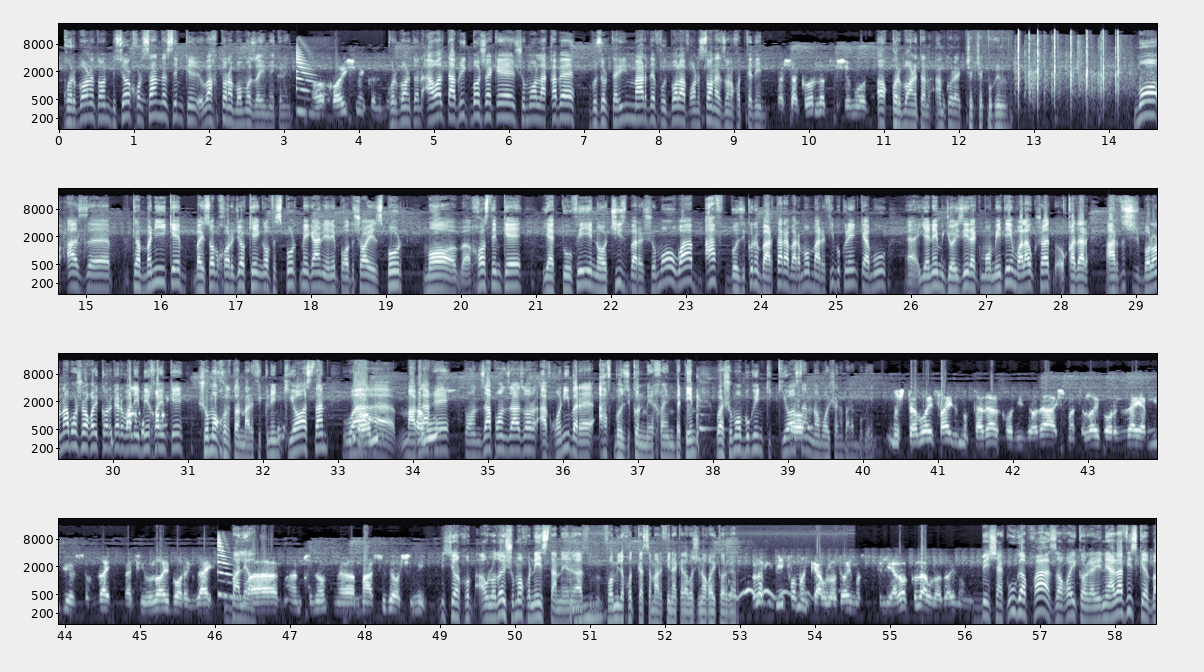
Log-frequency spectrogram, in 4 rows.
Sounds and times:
Speech: 0.0s - 12.7s, 14.4s - 58.5s
Music: 0.0s - 58.5s.

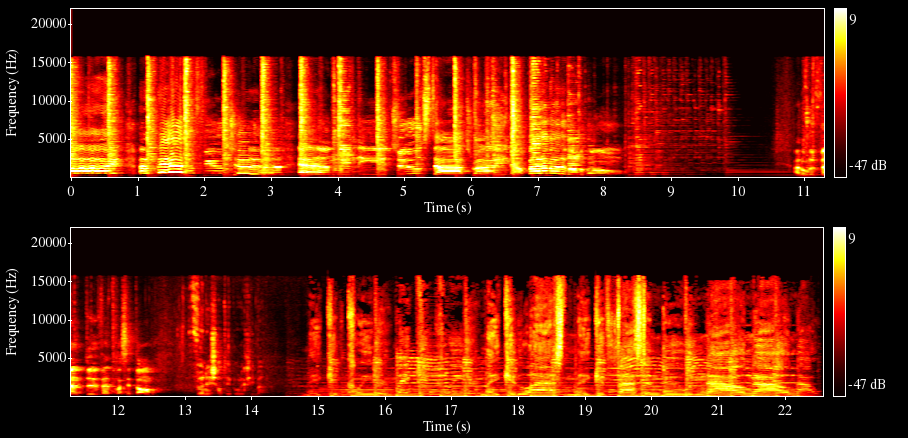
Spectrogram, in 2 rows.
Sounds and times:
Music: 0.0s - 11.0s, 14.6s - 22.5s
Speech: 10.8s - 14.3s.

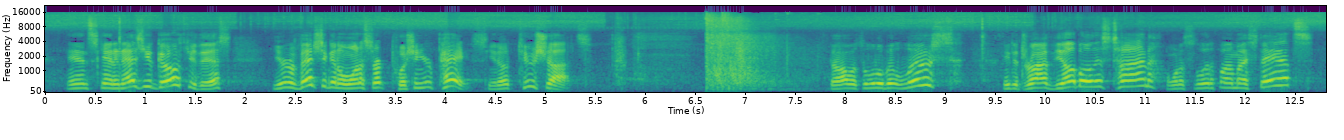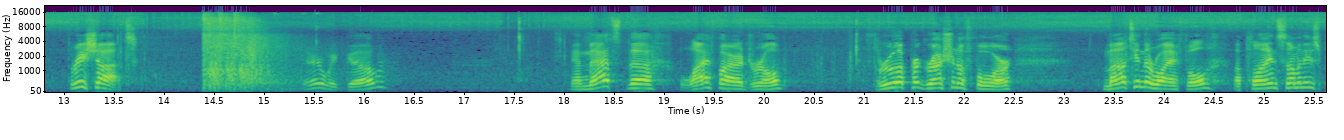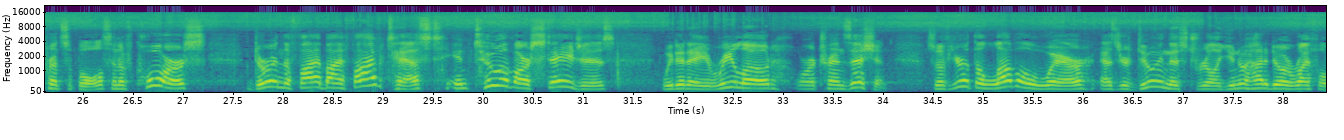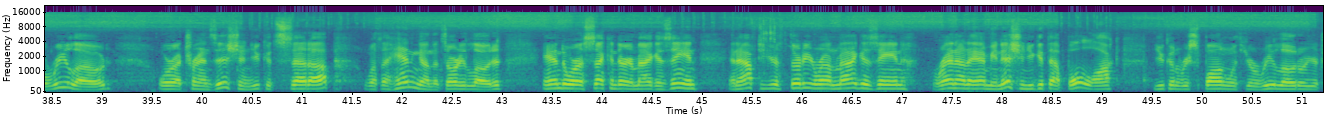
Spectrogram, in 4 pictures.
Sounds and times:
Gunshot, gunfire: 6.6s - 7.4s, 14.4s - 15.3s.

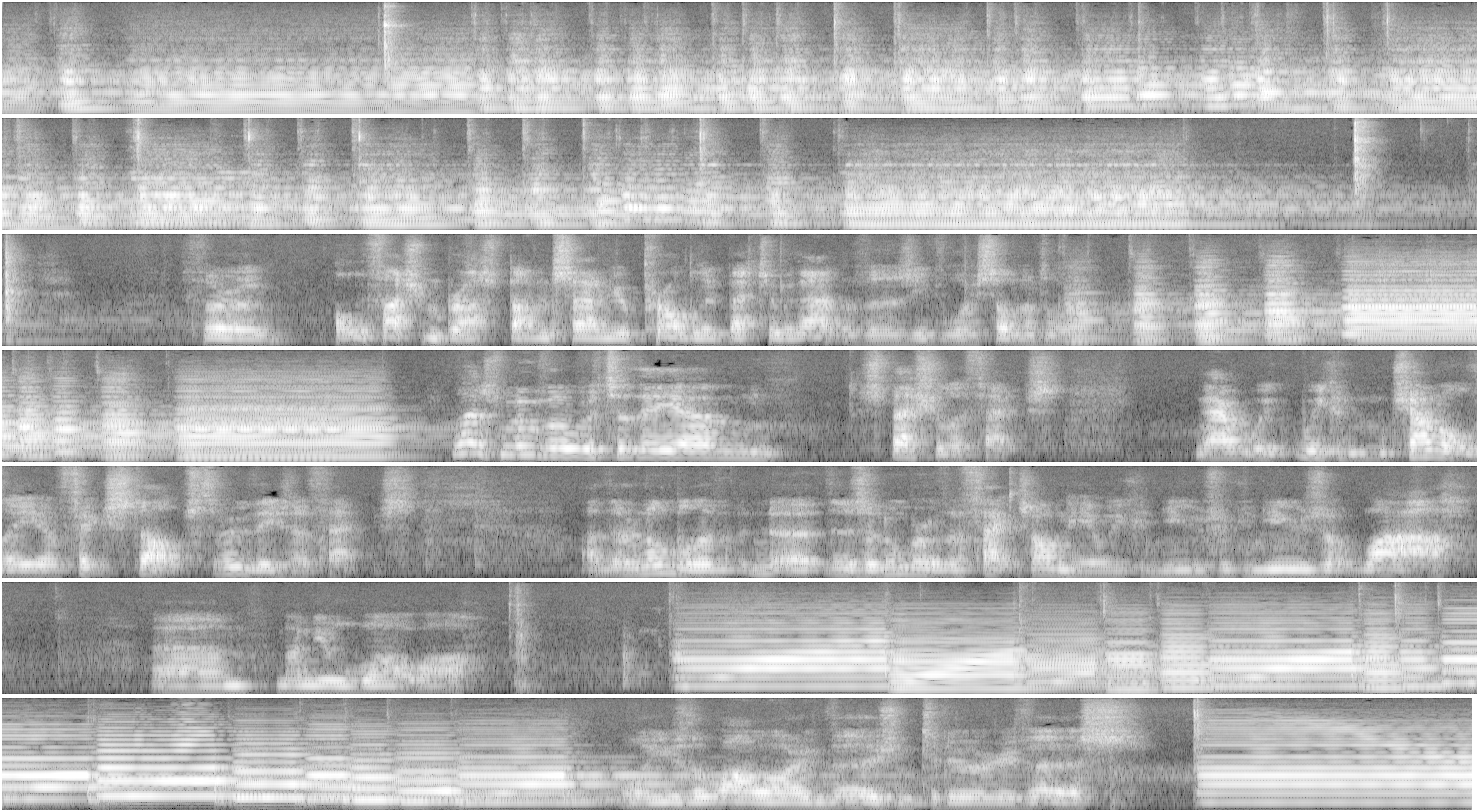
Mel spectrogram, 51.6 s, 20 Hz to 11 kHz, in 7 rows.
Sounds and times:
Hammond organ: 0.0s - 15.1s, 20.0s - 24.5s, 40.1s - 48.8s, 50.2s - 51.6s
Piano: 1.8s - 14.9s
Speech: 15.7s - 20.2s, 24.4s - 27.5s, 28.1s - 31.6s, 32.4s - 36.9s, 37.6s - 39.3s, 47.4s - 50.0s.

